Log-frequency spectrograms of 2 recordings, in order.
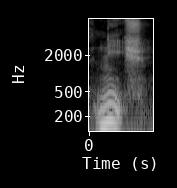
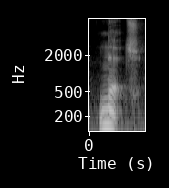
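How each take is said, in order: First: Niche said neesh; common mispronunciation. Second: Niche said nitch; correct pronunciation. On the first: Teacher showing viewers the wrong way. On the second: Teacher showing viewers the right way. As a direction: say niche rhyming with itch. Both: Shown as a demonstration. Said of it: "often mispronounced as niche".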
